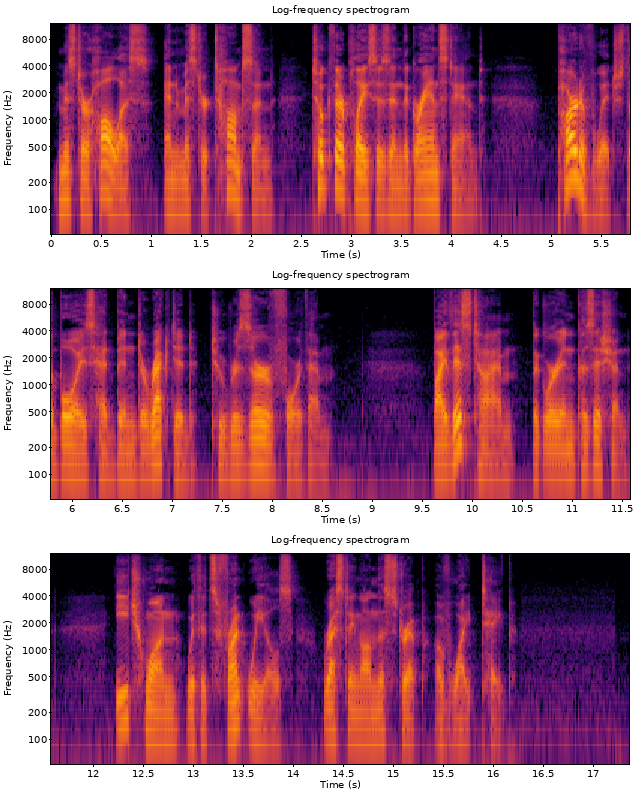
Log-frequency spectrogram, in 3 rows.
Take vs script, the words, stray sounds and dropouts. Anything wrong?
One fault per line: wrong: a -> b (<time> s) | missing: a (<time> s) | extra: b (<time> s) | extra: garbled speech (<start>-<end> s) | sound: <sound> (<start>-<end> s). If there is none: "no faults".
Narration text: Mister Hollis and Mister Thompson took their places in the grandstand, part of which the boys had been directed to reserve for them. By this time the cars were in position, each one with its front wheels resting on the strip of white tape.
missing: cars (10.7 s)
